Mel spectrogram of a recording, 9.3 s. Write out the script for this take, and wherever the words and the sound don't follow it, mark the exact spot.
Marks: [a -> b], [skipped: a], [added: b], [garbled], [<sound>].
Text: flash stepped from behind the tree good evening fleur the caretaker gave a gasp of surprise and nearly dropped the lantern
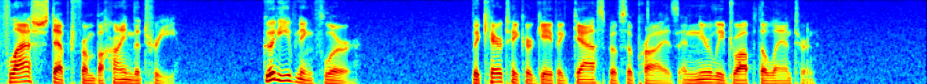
flash stepped from behind the tree good evening fleur the caretaker gave a gasp of surprise and nearly dropped the lantern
